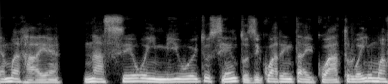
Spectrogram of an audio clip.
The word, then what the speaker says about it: Maria: Maria, cuja pronúncia é Mariah, nasceu em 1844 em uma fazenda de Lisbon, Ohio.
